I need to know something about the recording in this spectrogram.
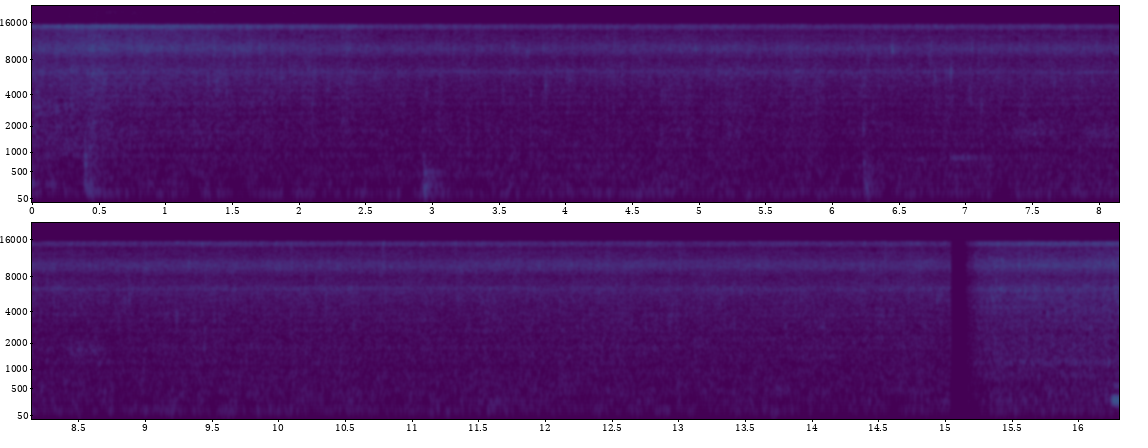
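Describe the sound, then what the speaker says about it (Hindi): Liver and tripe (kaleji pota) fry in a pan with a steady, quiet hiss and crackle that runs without a break, close and unvoiced. "हम इसे अच्छी तरह से भून लेंगे।"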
